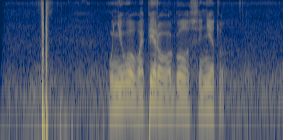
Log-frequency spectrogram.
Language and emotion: Russian, neutral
